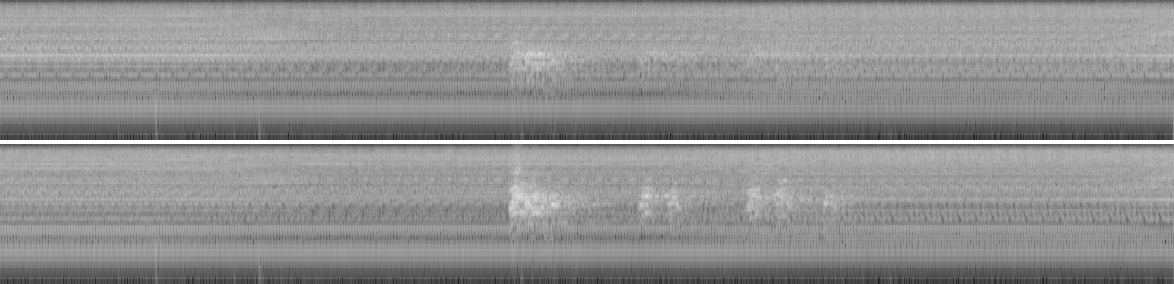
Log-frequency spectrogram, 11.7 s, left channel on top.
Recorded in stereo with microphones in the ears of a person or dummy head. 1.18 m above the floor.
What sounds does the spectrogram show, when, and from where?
0.0 s a machine running: 20° left (ahead or behind), 0.7 m
5.1 s a dog barking: 55° right (ahead or behind), 2.5 m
